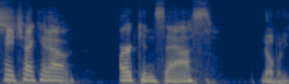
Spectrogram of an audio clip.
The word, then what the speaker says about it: Arkansas: I go, are we supposed to pronounce the S? Hey, check it out. Arkansas.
